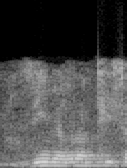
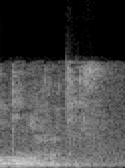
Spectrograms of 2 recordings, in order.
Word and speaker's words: دیمقراطیس: زیمقراطیس هم بعضی ها نوشتن، اینجا دیمقراطیس نوشت، مهم نیست، چون زی جوری تلفظ میشه که مثل داره، یعنی زبان میاد سر صنایای بالایی میخوره، اونجوری تلفظ میشه، گاهی دار شنیده میشه، لذا میگه دیمقراطیس.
